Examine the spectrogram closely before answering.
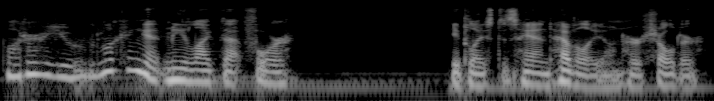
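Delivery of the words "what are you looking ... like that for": uncertain voice. A narrator's reading. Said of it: "her voice was uncertain".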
